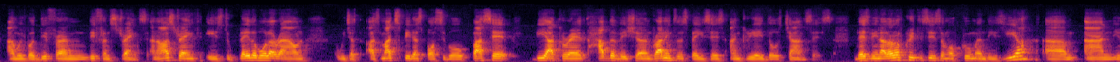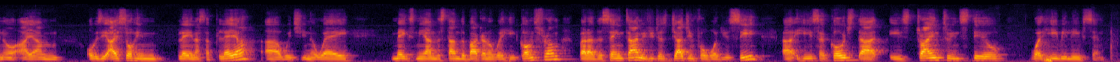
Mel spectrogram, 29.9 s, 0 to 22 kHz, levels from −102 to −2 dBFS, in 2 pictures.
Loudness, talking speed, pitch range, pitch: -26 LUFS, 205 wpm, 105-130 Hz, 115 Hz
